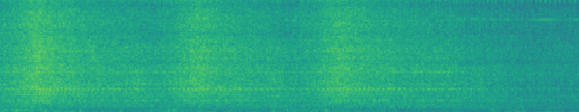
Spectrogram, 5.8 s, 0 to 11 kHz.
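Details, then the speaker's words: 1987 Ford Ranger, 2.9L six-cylinder, manual, 94,000 miles, after a new TFI module was fitted for the no-spark fault: the freshly started engine chugs with an irregular lumpy beat over a hissy background because vacuum lines are open. "now we can start it up here and let y'all listen to it but it's going to uh [Music] it's going to run a little rough because stuff like that the vacuum lines are open"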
